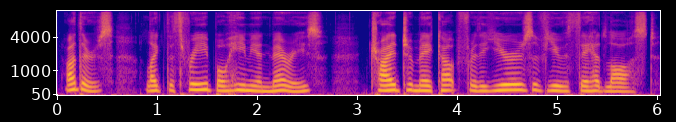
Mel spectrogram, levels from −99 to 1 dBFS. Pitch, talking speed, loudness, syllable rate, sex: 200 Hz, 180 wpm, -17 LUFS, 4.3 syllables/s, female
